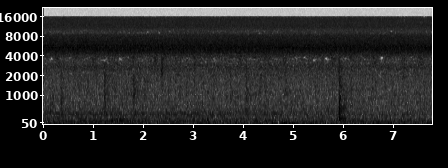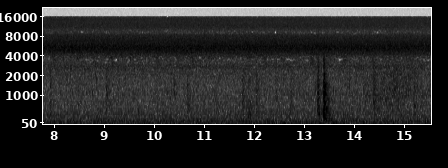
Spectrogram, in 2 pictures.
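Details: A cicada chorus in Kyoto, Japan, under summer rain: an unbroken high-pitched sizzling drone fills the whole stretch, dotted with scattered soft drips and two louder splashy taps.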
